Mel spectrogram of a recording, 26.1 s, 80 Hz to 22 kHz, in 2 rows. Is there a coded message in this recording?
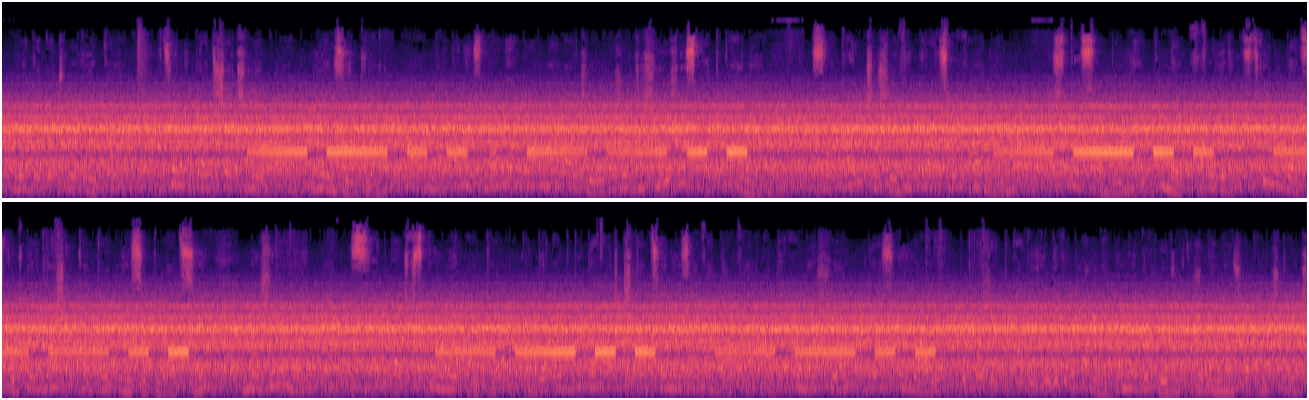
Yes: Morse code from 2.4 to 22.4 s, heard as a keyed tone, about 6 wpm, 1020 Hz, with radio static and fading. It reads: ZZ ZZ ZZ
